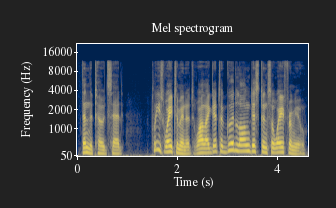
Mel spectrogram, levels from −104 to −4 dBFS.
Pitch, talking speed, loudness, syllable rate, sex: 165 Hz, 235 wpm, -17 LUFS, 6.5 syllables/s, male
